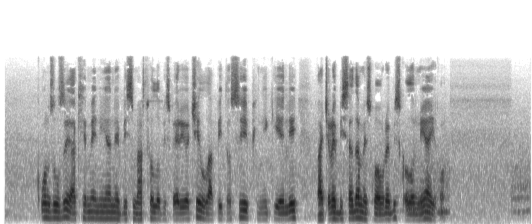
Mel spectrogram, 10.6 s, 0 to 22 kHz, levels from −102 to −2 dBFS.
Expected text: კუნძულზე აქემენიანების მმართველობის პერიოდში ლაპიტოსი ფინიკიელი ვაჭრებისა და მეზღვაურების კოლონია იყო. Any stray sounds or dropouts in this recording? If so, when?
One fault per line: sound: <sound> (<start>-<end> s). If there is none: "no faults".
no faults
